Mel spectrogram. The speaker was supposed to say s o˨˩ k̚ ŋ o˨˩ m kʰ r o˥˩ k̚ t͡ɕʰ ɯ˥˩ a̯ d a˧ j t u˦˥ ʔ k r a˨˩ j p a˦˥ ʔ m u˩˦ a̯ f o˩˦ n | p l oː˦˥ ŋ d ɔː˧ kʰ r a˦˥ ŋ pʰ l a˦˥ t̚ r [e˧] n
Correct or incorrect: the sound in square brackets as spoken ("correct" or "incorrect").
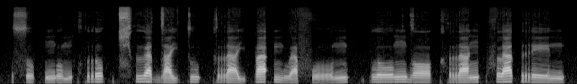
correct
